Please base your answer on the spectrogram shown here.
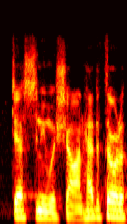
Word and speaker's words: Destaney Wishon: Today we have Destaney Wishon. Destaney Wishon, and I only said it twice because I'm so proud of myself for saying it right the first time. Destaney Wishon.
